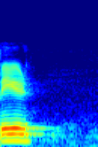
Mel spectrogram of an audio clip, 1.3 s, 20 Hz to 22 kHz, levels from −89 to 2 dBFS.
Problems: none marked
